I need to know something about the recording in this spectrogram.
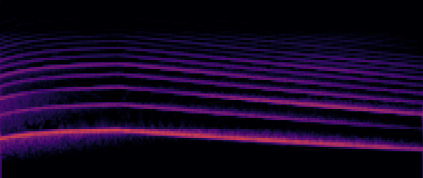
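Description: Police siren sound effect: one long wail whose pitch climbs over about the first second, then slowly falls.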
